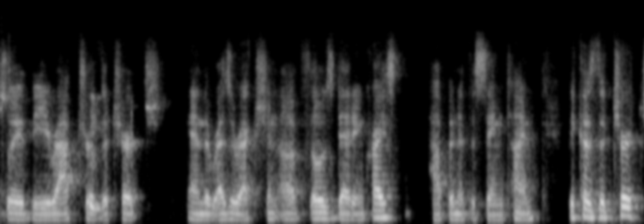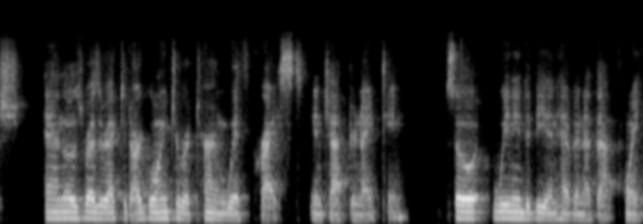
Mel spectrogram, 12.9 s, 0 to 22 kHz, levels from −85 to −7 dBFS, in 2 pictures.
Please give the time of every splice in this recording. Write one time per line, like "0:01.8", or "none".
0:10.8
